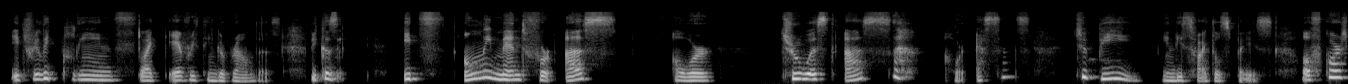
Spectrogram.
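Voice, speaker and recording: A woman with a fairly low voice speaks slowly and softly. She is not a native English speaker. She guides a live meditation class, answers chat comments with gentle affirmations and laughs lightly as she goes. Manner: gentle and affirming, laughs often, with pauses and ums. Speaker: meditation teacher.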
